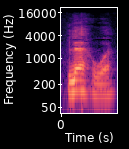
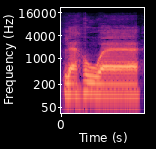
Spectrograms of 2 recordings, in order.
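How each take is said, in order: First: "لهوة" as lah-wa, with no u; stilled H. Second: "لهوة" as la-hu-wa, with a clear u after H; full damma. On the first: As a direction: show the easy slip in "لهوة". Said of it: "أسكنها أقول إيه؟". ("لهوة" بهاء ساكنة) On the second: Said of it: "تمكين الضمة ده مهم جدًا". ("لهوة" بتمكين ضمة الهاء) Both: Shown as a demonstration.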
